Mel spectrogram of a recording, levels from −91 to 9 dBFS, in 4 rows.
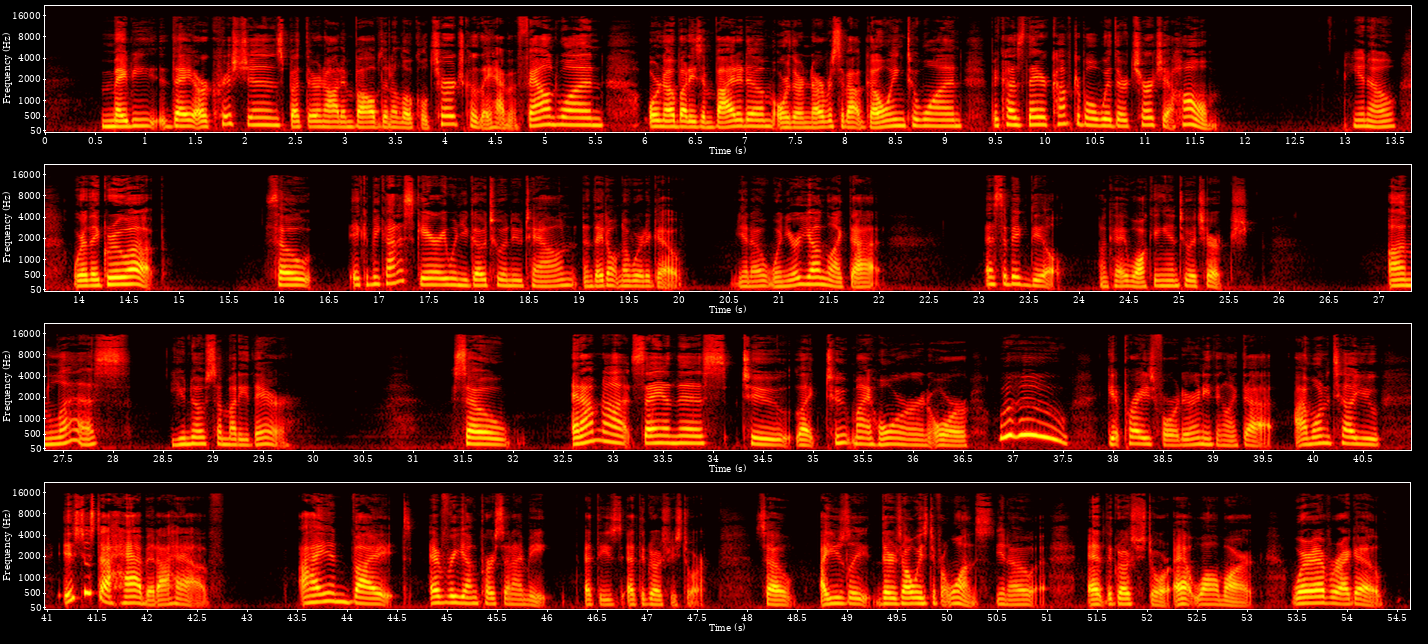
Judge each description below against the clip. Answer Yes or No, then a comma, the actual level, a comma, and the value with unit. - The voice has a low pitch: No, medium, 180 Hz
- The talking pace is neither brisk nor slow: Yes, average, 165 wpm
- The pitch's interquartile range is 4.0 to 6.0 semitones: Yes, average, 4.5 semitones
